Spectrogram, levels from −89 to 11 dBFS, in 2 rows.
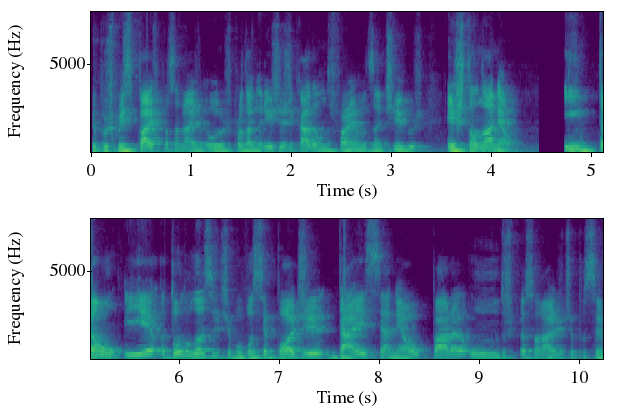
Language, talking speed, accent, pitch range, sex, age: Portuguese, 205 wpm, Brazilian, 140-175 Hz, male, 20-39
